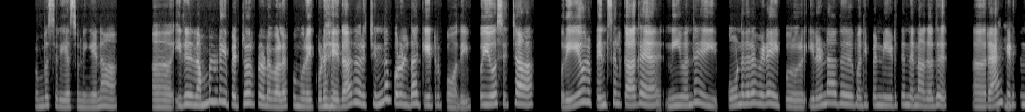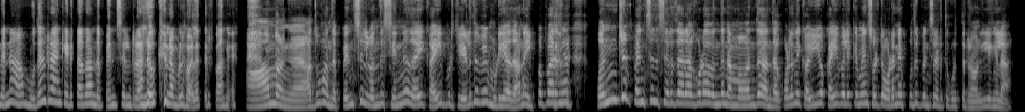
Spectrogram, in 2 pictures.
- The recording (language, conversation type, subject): Tamil, podcast, குழந்தைகளின் திரை நேரத்தை எப்படிக் கட்டுப்படுத்தலாம்?
- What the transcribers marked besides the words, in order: chuckle; chuckle; laughing while speaking: "பென்சில்ன்ற அளவுக்கு நம்மள வளர்த்துருப்பாங்க"; inhale; chuckle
